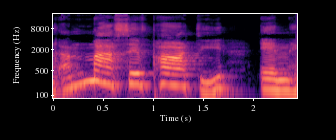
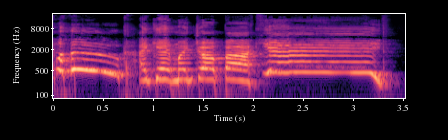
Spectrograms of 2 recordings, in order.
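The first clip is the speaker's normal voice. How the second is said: much higher, much louder whoops of joy; overjoyed cheer; 9 dB louder, slower than usual. Acted. Cupbearer cheering to Joseph about his job, ecstatic shouting. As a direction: shout it like you just got your job back. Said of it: "the cupbearer was super excited".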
